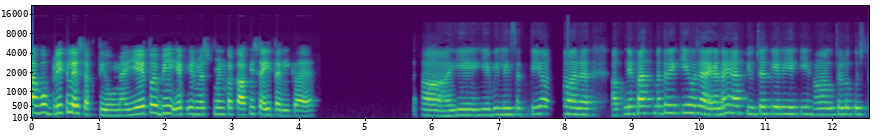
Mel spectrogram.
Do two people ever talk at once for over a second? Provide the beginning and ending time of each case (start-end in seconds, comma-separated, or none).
none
